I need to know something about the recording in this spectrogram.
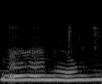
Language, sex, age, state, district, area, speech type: Bodo, female, 45-60, Assam, Udalguri, rural, spontaneous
